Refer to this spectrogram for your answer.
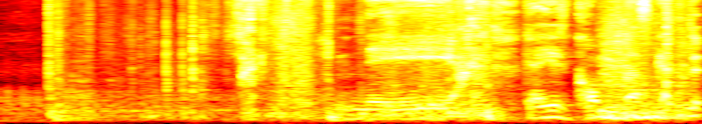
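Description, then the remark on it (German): A heavy metal safe door grinds and scrapes open with mechanical clanks and a sliding rasp, fairly loud, followed by a brief thunk as it settles. “Die Zeitmaschine ist nicht im Safe. Da ist doch nur der Schlüssel drin, der uns die riesige Lagerhalle öffnet, in der die ganze Technik untergebracht ist, oder?”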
